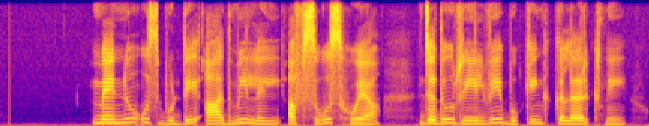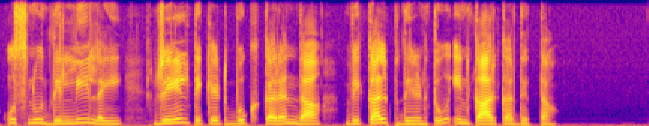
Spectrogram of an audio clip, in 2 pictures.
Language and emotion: Punjabi, sad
